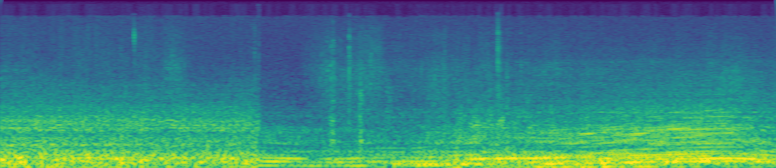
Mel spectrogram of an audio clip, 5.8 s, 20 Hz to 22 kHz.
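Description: A 2025 Buick Envista Preferred with a 3-cylinder engine making 167 lb-ft of torque accelerates, its engine drone heard from inside the cabin, steady at first, dipping briefly, then pulling strongly again.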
